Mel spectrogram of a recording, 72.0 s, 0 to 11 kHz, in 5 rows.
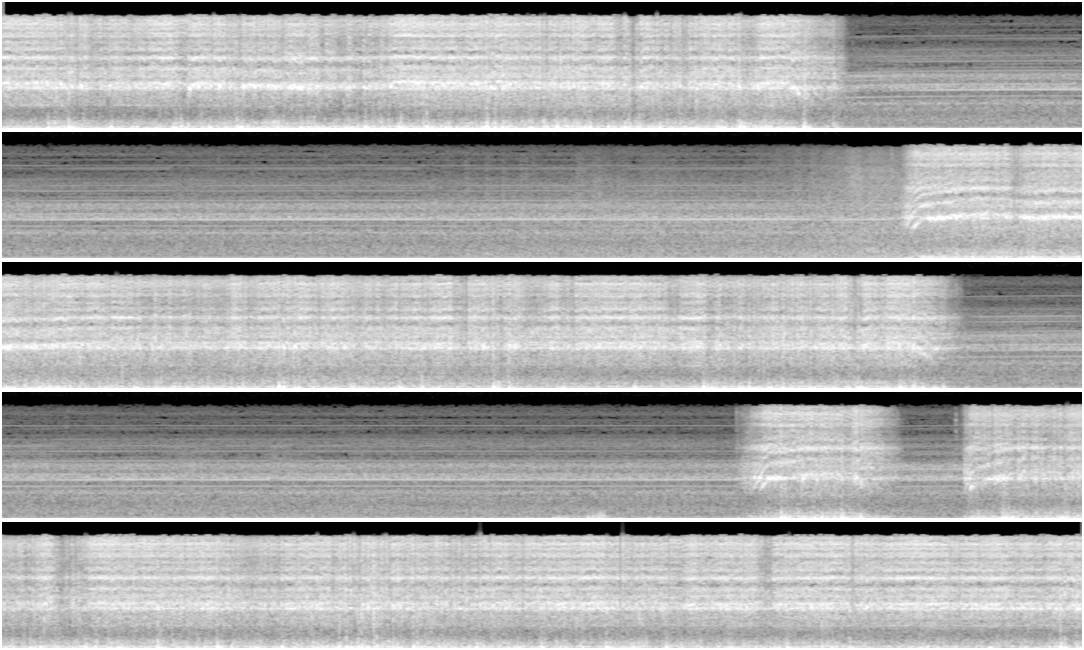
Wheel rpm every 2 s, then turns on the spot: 160, 160, 160, 160, 160, 60, 0, 0, 0, 0, 0, 0, 0, 90, 150, 160, 160, 160, 160, 160, 90, 0, 0, 0, 0, 0, 40, 70, 120, 160, 160, 160, 160, 160, 160, 160.
none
